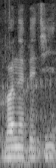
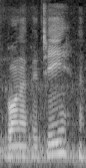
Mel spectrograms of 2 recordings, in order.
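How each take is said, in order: First: It is said with a French accent. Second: It is said with an English accent. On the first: "in my French accent" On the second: "in English accent"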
